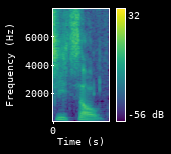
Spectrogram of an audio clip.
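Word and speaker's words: CECOT: as the Middle Ages CCOT. I think it's actually pronounced Cecil where people deported from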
